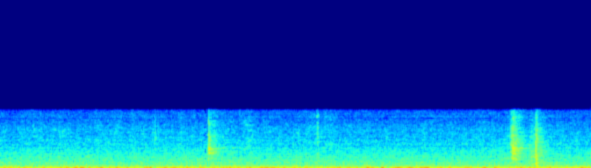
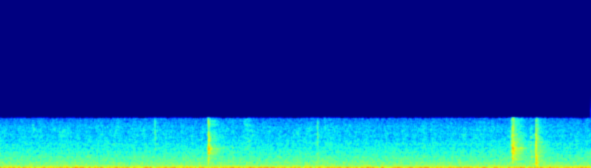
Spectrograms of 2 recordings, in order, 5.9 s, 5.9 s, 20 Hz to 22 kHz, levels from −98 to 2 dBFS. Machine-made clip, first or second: first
